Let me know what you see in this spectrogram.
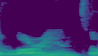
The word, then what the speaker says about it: Lorient: Is it Lorient or? – Yeah, Lorient.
